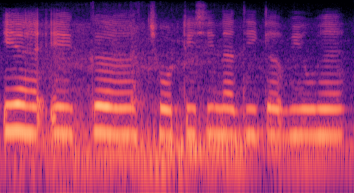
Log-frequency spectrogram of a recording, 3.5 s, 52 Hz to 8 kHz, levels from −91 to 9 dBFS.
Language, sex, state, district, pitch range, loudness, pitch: Hindi, female, Uttar Pradesh, Lalitpur, 235-250 Hz, -15 LUFS, 235 Hz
